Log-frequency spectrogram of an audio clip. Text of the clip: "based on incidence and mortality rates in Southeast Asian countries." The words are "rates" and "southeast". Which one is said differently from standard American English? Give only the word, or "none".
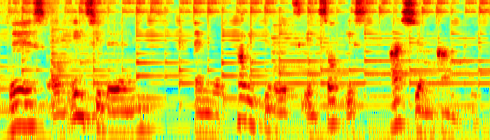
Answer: southeast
